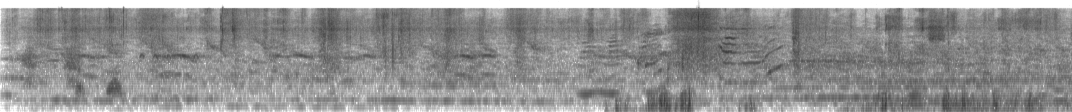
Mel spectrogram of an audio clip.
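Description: Domestic geese calling in short bursts, about halfway through and again a little later.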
